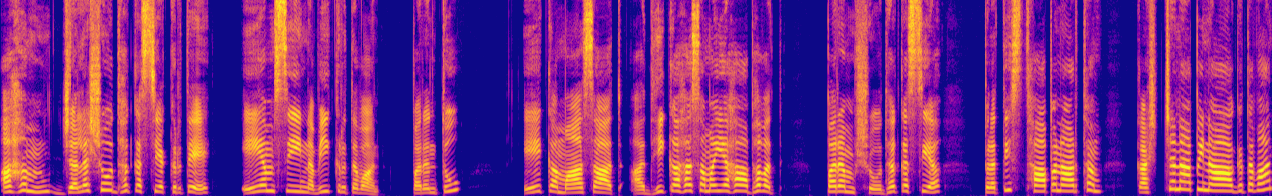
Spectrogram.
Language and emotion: Sanskrit, angry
